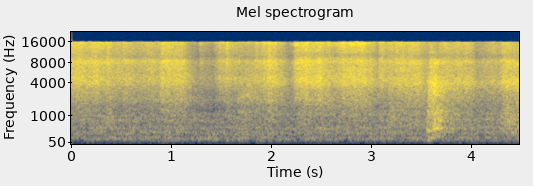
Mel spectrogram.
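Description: Plastic apron rustling and crinkling as it is taken off, with a sharper crackle near the end.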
